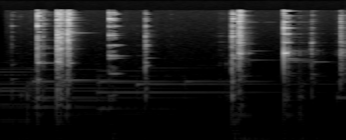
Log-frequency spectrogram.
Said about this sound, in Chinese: 干杯。两人举杯一饮而尽。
